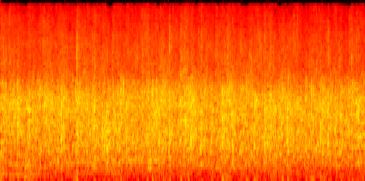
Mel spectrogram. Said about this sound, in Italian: C'è un bel applauso a Mario, mamma mia.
